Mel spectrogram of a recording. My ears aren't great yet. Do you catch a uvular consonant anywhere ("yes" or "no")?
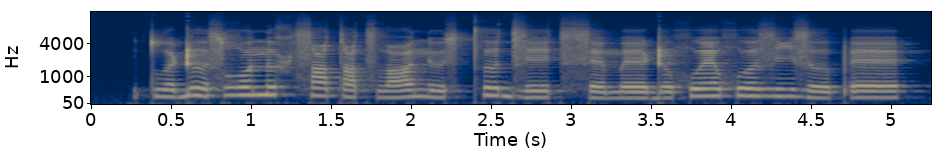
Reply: yes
